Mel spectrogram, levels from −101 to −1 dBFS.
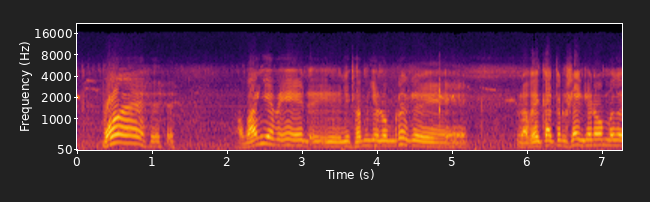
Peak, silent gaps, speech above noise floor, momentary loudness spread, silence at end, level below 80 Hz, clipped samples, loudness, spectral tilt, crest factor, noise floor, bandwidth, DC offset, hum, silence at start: -6 dBFS; none; 23 dB; 17 LU; 0 s; -54 dBFS; under 0.1%; -21 LUFS; -6 dB/octave; 16 dB; -44 dBFS; 9 kHz; under 0.1%; none; 0 s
